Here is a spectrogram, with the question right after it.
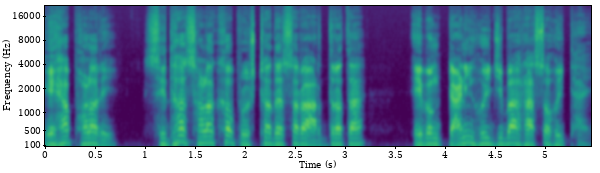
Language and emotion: Odia, neutral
